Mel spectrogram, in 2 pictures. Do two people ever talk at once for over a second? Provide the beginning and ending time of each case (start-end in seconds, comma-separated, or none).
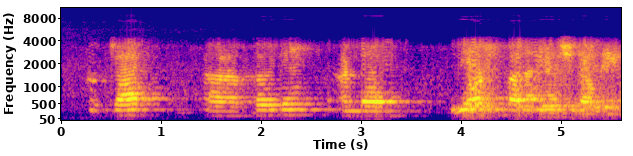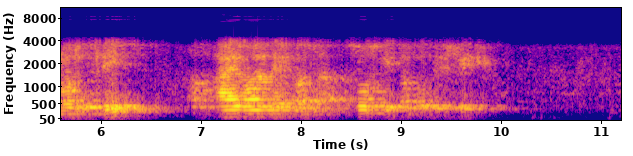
4.0-5.5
